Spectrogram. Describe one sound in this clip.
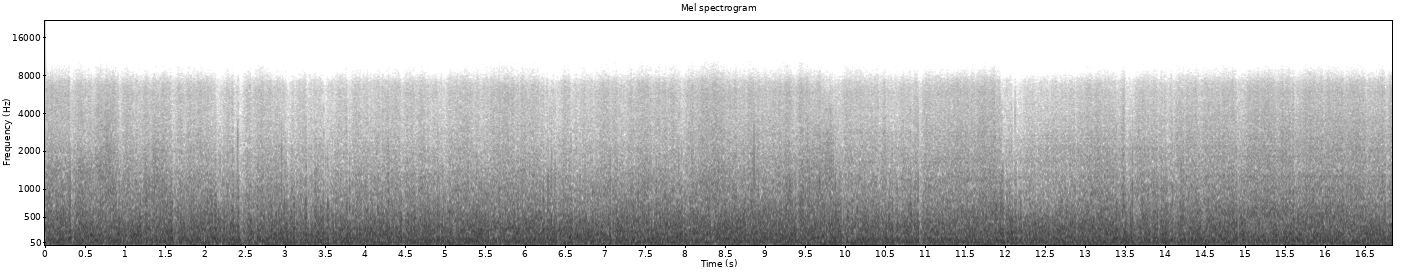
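A vehicle engine hums steadily while driving on a road.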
